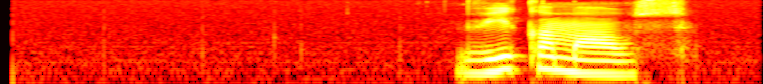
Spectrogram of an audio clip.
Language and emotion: Russian, neutral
